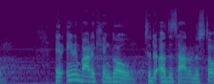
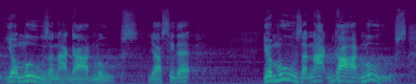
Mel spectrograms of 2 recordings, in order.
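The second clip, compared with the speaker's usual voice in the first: normal talking voice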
